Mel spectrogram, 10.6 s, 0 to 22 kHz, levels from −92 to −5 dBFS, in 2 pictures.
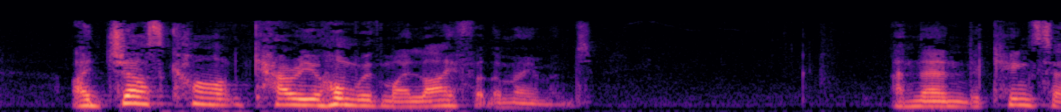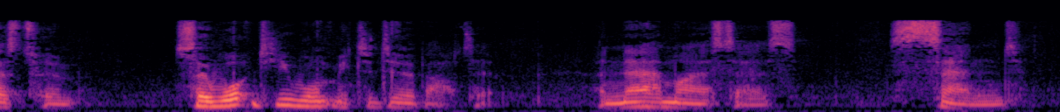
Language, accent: English, British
